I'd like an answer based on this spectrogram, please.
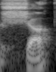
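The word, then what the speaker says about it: Shough: And uh Tyler, apparently Tyler Shuck is how you pronounce his last name, the quarterback, which is pretty I don't know how to feel about that.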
